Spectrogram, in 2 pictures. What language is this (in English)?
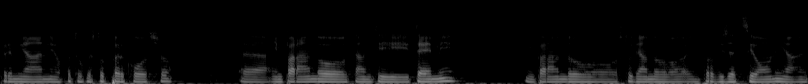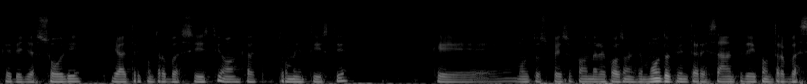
Italian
